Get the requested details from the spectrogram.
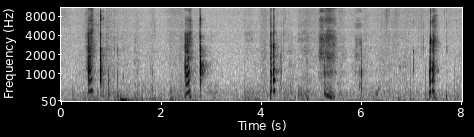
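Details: Baby girl with hiccups: five sharp, brief hiccup sounds in regular succession, about 35 a minute, with small breathy noises between.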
